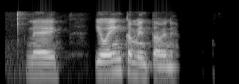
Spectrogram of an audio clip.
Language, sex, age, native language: Icelandic, female, 50-59, Icelandic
